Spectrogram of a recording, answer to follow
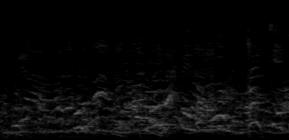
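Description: Faint, indistinct chatter of several overlapping voices, children's voices among them.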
